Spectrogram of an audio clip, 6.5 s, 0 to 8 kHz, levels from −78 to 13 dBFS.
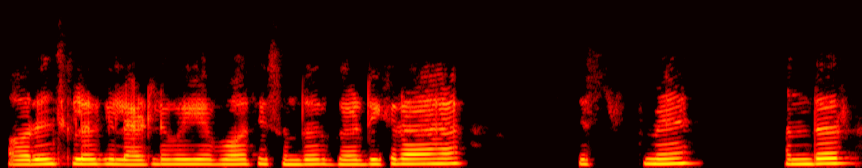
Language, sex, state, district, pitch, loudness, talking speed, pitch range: Hindi, female, Uttar Pradesh, Gorakhpur, 220 Hz, -18 LUFS, 155 wpm, 215-235 Hz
